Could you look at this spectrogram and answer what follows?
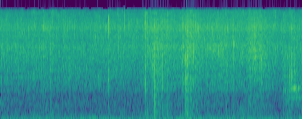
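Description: Ground pork seasoned with garlic, paprika and oregano sizzles in a pan over medium heat, a steady dense crackle with small pops and a few louder spits, close and continuous with no voices.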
